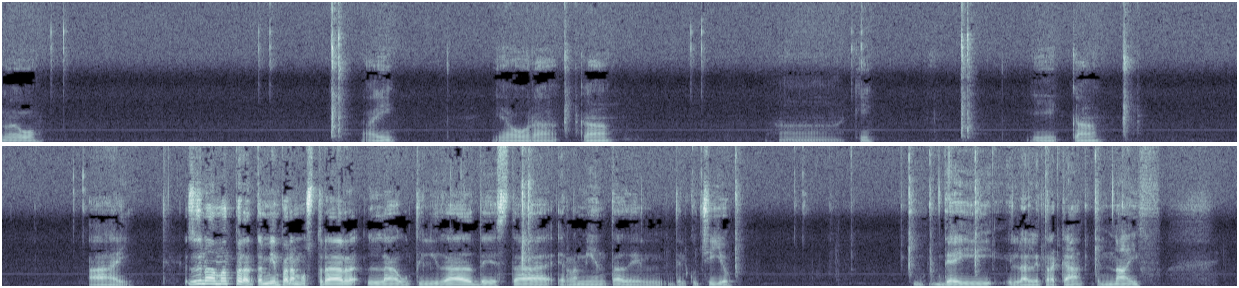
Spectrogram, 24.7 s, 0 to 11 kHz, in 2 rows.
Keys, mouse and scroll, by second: 0.5 click, 2.6 click, 3.3 Return, 5.6 k, 6.9 click, 8.6 click, 9.6 Return, 11.2 k, 13.1 click, 16.9 click, 17.6 Return, 19.3 click, 19.4 right click, 20.3 shift+right click, 20.9 shift+middle click, 21.8-22.1 shift+scroll down 1, 22.3 shift+middle click, 23.0 shift+middle click, 23.8 shift+scroll up 1.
